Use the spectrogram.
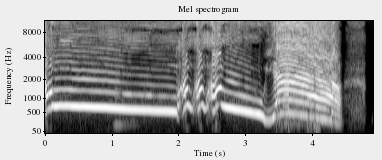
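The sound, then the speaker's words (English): A person howls like a wolf, loud: one long steady wail, a few quick wavering yips, then a second howl that swoops up and trails off into silence. “You can howl at the moon.”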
